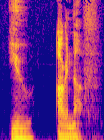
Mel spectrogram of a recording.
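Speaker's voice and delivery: soothing, calming voice. Asked to say a line, showing a soothing voice. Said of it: "I have a very soothing voice".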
